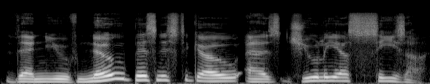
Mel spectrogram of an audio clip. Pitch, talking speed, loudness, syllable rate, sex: 155 Hz, 125 wpm, -16 LUFS, 3.2 syllables/s, male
